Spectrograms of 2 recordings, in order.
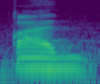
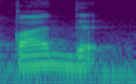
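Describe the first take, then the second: First: The final d is clipped with no bounce. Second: The final d has a slight echoing bounce. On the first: The speaker calls it wrong. "نمیگیم قد قد نشتباست" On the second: The speaker calls it right. "در هنگام تلفظ میشه قد"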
